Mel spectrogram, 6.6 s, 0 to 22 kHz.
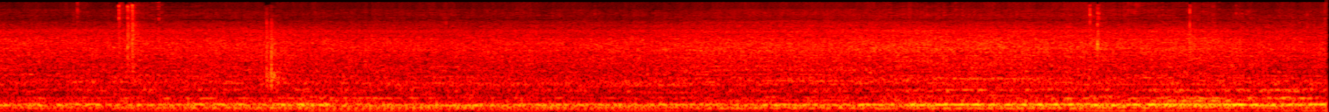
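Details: Porsche 911 996 C4S M96 engine idling months after an earlier ticking noise, with no repair done: a steady, even hum with no ticking. The owner believes it was a sticky lifter.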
